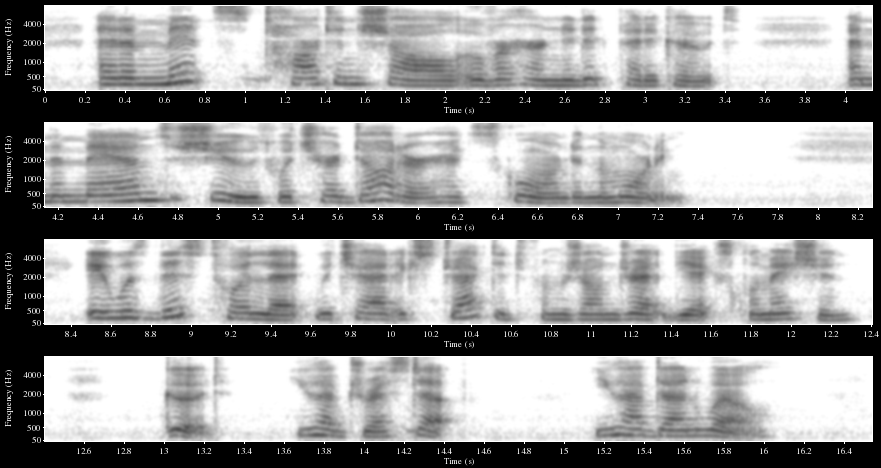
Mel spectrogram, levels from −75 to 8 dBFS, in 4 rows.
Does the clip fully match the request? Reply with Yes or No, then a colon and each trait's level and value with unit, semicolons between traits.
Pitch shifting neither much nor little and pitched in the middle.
No: average, 3.6 semitones; high, 200 Hz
